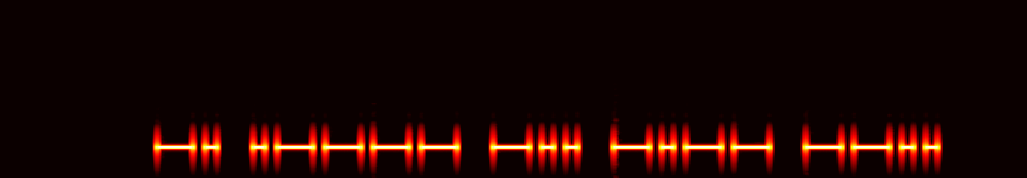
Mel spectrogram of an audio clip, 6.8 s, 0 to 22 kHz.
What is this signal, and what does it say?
Morse code, heard as a keyed tone, about 16 wpm, 700 Hz. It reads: N1DYZ
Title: USA Call Signs - 5 Characters - Repeated 3x - 15wpm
